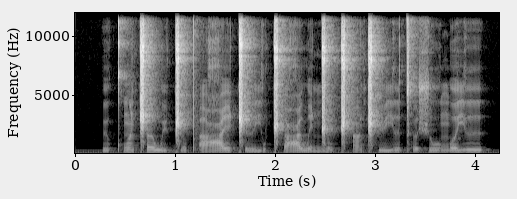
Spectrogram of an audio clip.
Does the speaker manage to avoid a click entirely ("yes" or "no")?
no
